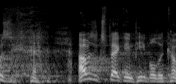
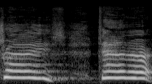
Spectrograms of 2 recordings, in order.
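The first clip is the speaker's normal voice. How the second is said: mock, very high calling-out yell; 11 semitones higher, 4 dB louder than usual. Retelling being lost in a corn maze: retelling a yell. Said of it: "and I'm yelling".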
